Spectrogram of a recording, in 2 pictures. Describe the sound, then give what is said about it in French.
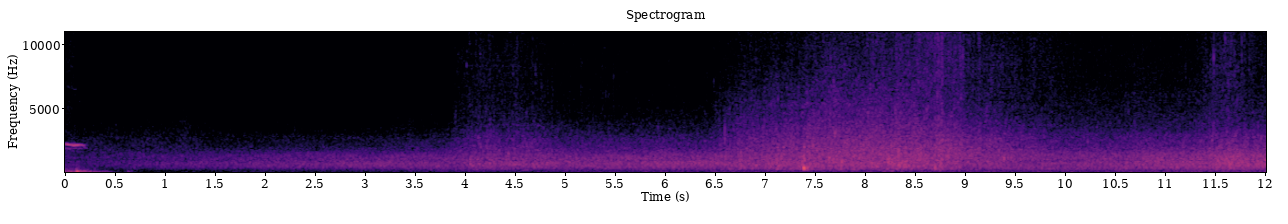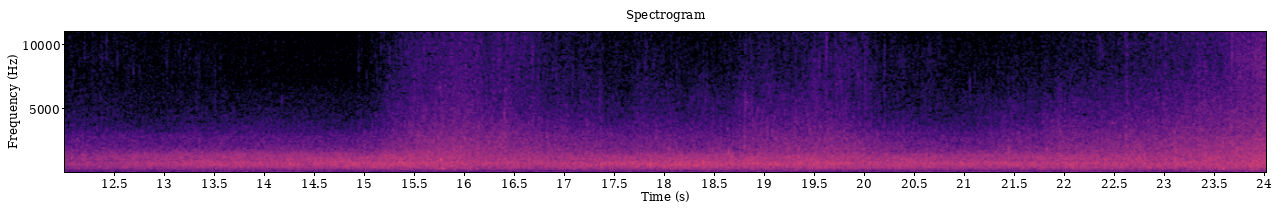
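Sea waves rushing in steady surf, the wash swelling and easing in slow, broad surges and growing gradually louder over the span, with no voices. “Pour finir, on va remettre un petit peu de mer.”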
